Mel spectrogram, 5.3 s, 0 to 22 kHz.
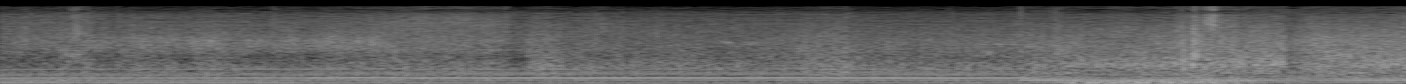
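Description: A car in the video game Far Cry 4 drives with a steady engine drone that swells into revving near the end, heard alone with no talk.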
